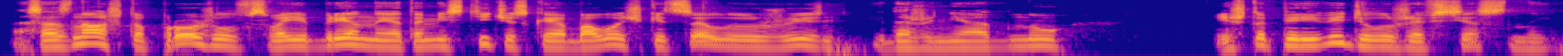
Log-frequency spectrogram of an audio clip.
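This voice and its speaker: A man narrating a literary novel as an audiobook in a calm, measured way, with a gravelly voice. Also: medium pitch.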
